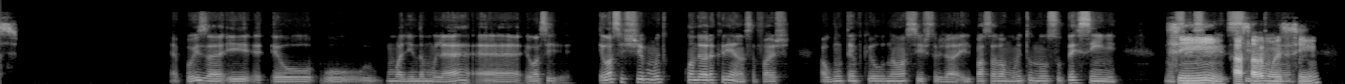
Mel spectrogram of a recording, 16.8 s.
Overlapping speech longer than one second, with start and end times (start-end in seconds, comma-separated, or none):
14.6-16.2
